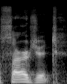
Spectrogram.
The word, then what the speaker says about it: sergeant: his other Southern friends, spelled sergeant S-A-R-G-E-N-T, which makes sense. That's what it sounds like. It should spell it like that, but of course, it's spelled weird.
